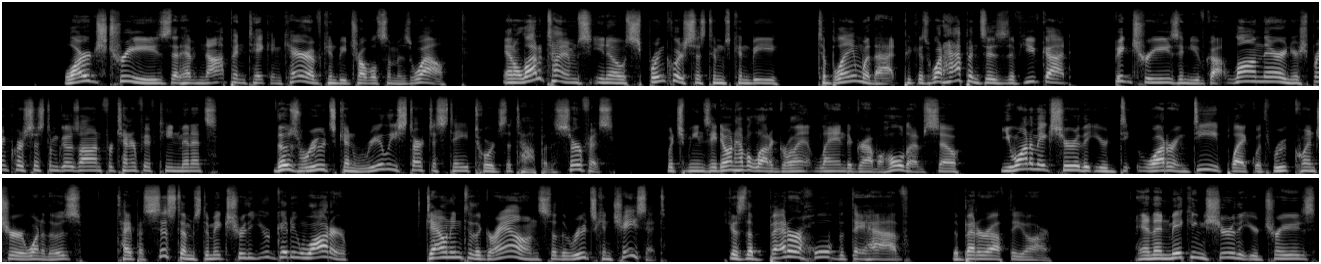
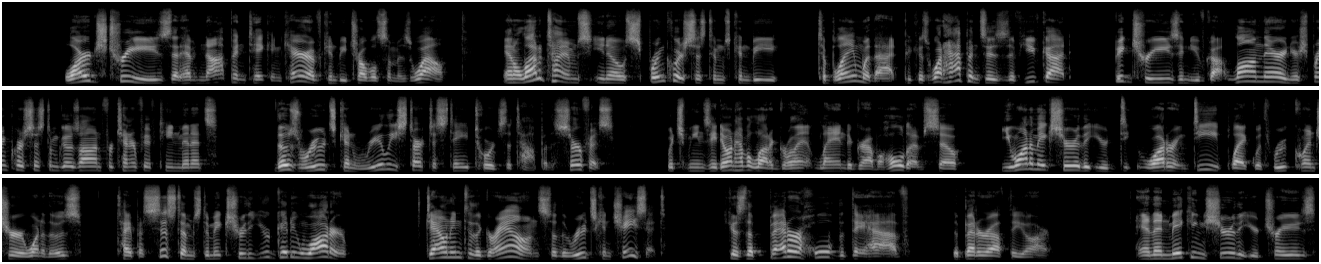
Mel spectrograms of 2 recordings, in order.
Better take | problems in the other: first | thin; very; fading below 300 Hz

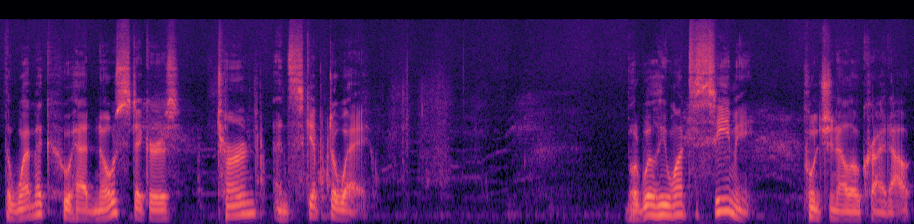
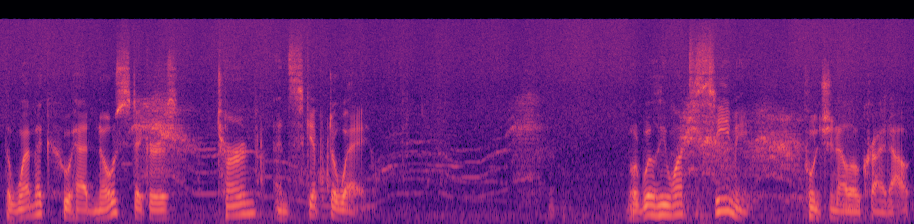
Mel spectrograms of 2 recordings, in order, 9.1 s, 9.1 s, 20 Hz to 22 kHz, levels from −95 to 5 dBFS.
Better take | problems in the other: first | hiss; loud; throughout; 7 dB below the speech; faint in the first

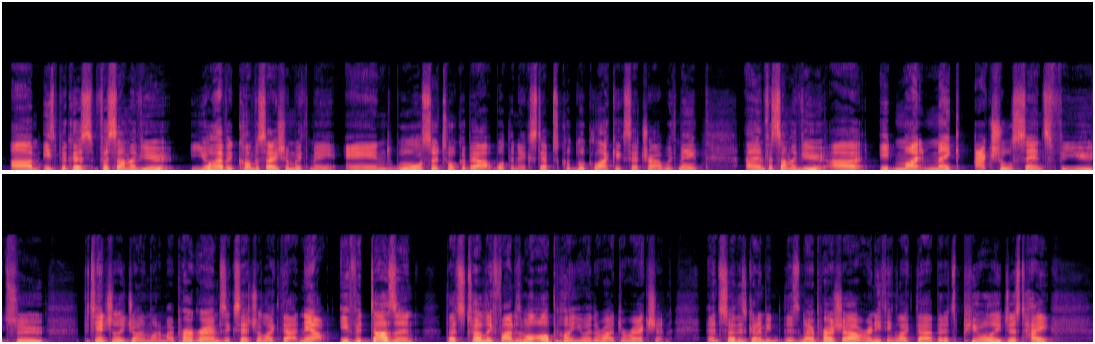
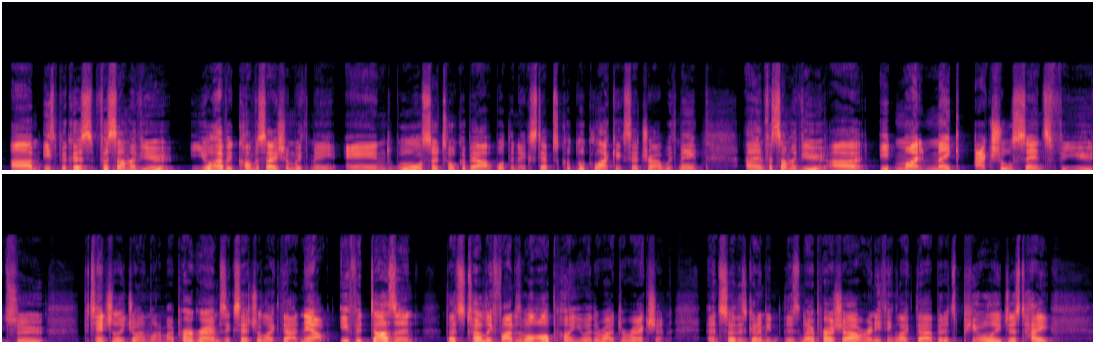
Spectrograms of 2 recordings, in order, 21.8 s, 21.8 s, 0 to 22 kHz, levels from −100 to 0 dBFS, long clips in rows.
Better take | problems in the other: first | thin; somewhat; fading below 300 Hz

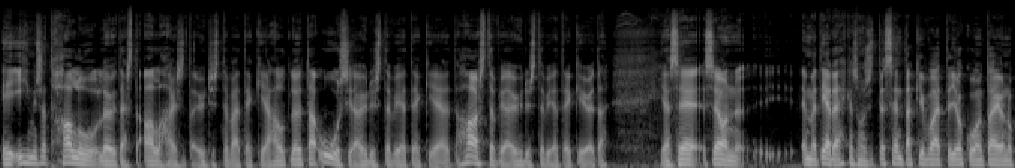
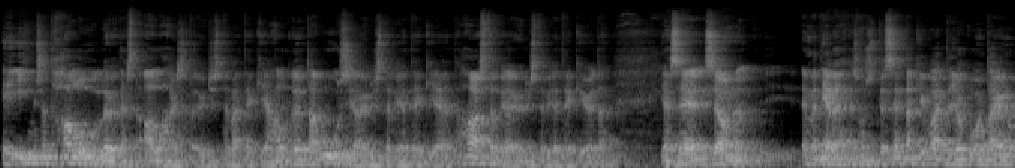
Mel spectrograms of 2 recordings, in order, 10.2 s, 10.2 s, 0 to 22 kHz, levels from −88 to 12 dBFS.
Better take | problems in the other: first | room echo; slight; dies away in 0.7 s // off-mic speech; far

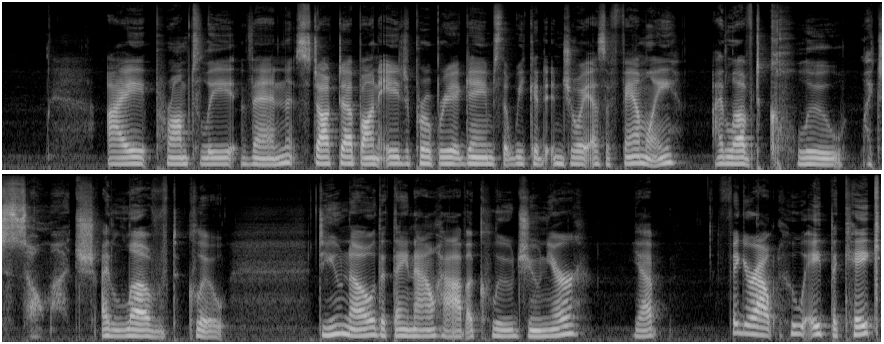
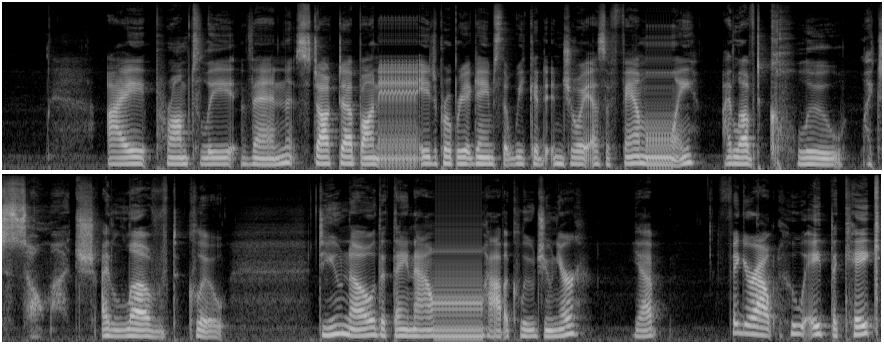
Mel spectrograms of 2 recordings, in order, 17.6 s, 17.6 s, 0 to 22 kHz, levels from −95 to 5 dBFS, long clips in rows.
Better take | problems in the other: first | audio freezing; at 4 s, at 6.5 s and at 13 s

